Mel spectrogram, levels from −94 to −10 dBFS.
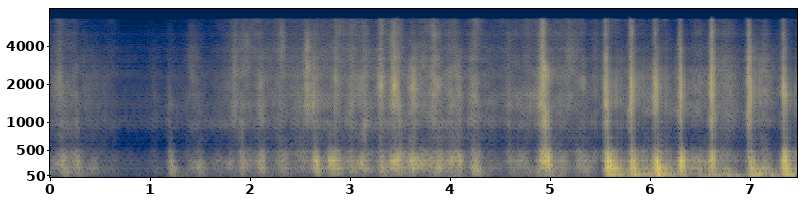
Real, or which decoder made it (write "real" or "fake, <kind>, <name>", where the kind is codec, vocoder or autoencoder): fake, vocoder, Vocos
